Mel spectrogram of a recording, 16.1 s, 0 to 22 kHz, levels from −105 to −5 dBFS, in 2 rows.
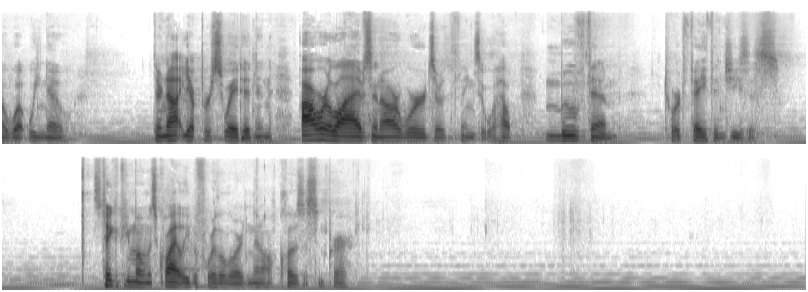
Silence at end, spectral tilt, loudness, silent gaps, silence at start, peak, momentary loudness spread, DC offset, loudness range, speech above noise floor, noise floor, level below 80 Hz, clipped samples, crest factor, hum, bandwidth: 0.6 s; -5.5 dB/octave; -31 LUFS; none; 0 s; -8 dBFS; 19 LU; under 0.1%; 15 LU; 26 dB; -56 dBFS; -56 dBFS; under 0.1%; 24 dB; none; 16 kHz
